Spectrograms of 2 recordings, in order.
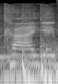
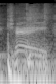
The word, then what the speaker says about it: Kanye: lane now all i need is y'all to pronounce my name it's kanye but some of my plastics still say kane cat family and a d can vote for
